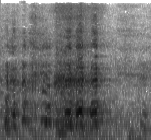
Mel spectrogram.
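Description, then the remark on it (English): A single sneeze bursts out in a short, loud, breathy blast with a voiced edge, lasting about half a second between quieter murmurs before and after. “Bless you.”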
